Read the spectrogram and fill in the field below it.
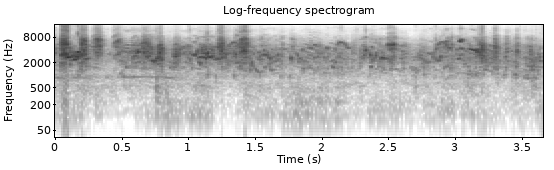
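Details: Feeding parrot, February 25, 2024: a continuous stream of shrill, scratchy chirps and squawky notes packed tightly together, with no gaps.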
